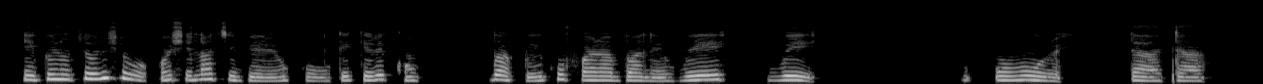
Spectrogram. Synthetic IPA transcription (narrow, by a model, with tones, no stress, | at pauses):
e˨k͡pĩ˧nũ˧ti˦o˧ɾĩ˦ʃe˦˨wɔ˨kã˨˦ʃe˧la˦ti˧bɛ˨ɾɛ˨o˧ko˨wo˨ke˦ke˧ɾe˦kʰã˧ | ɡ͡ba˦˨k͡pe˨˦ko˦˨fa˧˦ɾa˧ba˧lɛ˨we˨˦ | we˦˨ | o˧wo˦˨ɾɛ˨ | d̥a˦˧da˦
